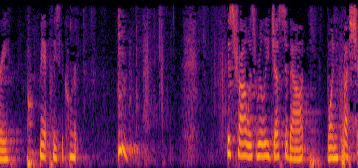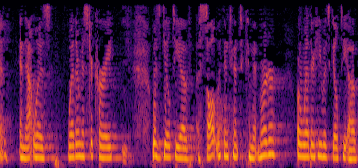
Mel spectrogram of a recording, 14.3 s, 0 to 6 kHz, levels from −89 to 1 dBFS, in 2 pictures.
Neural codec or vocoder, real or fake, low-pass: none; real; 5.4 kHz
